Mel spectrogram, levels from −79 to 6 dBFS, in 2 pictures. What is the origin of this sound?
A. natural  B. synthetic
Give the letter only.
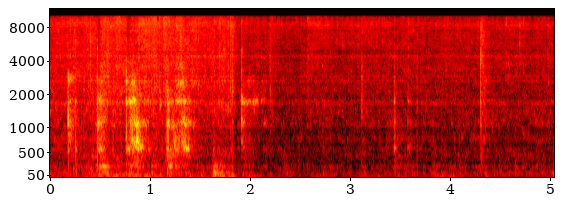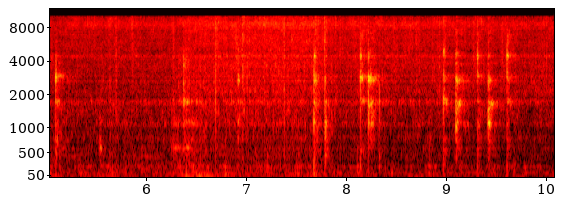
B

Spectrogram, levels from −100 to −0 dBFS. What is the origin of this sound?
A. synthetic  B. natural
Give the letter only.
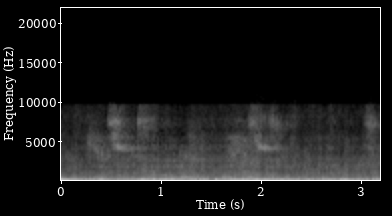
A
